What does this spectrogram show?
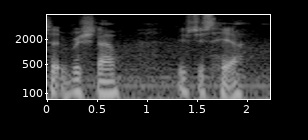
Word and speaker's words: Wiesthal: That's how you spell it, we'll pronounce it, Wiesthal, is just here.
